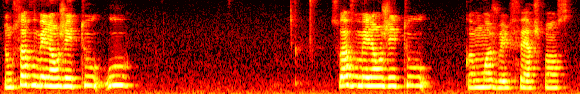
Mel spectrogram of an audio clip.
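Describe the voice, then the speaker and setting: A woman's voice: on the high side, reverberant. A woman vlogger chatting casually and hesitantly through a makeup haul, swatching products as she goes. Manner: chatty, hesitant with many fillers, swatching products on her arm. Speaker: beauty vlogger.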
